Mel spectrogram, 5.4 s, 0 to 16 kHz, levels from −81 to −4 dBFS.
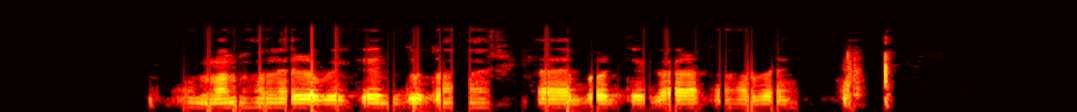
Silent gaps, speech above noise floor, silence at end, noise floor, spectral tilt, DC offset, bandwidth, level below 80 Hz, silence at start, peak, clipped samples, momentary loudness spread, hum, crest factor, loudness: none; 57 dB; 0.95 s; -83 dBFS; -6.5 dB/octave; under 0.1%; 7.4 kHz; -56 dBFS; 0.9 s; -2 dBFS; under 0.1%; 10 LU; none; 26 dB; -27 LUFS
